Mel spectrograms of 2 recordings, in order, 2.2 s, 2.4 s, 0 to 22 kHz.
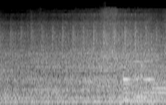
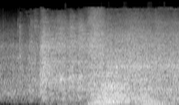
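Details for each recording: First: BMW M2 Competition salvage rebuild, idling with no coolant in system: light quick ticking from the top end over engine note; MMI reads oil level okay, cause not confirmed. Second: Crash-rebuilt BMW M2 Competition, first start after rebuild with oil cooler lines plumbed in; starter whirrs, engine catches and flares, then settles to a quiet even idle with no knocks or leaks.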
